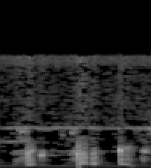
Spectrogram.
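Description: Intro music: short squeaky sounds sliding down in pitch, about four in two seconds, over a held low note.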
